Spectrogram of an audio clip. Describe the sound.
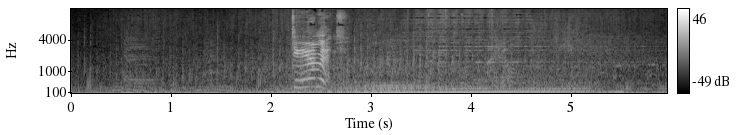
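A car engine rumbles and revs as the vehicle pulls away down an alley, its tone rising steadily, with a brief high squeal near the start and voices talking over it.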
